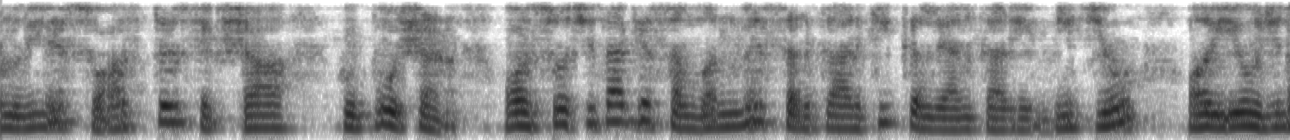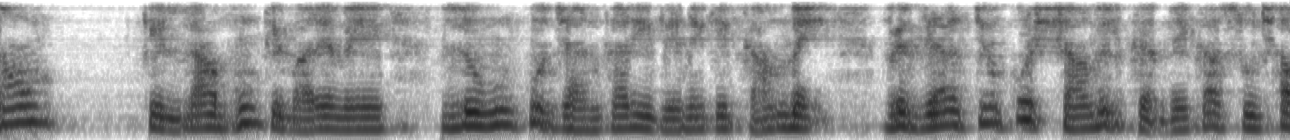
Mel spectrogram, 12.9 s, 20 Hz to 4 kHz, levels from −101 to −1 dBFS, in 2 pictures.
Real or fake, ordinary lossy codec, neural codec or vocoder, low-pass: fake; none; vocoder, 22.05 kHz, 80 mel bands, HiFi-GAN; 3.6 kHz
